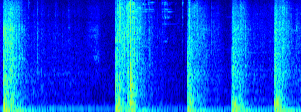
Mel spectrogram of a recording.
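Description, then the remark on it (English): Heavy thuds strike a wooden front door about five or six times, one pair in quick succession and the rest spaced out, as a man outside pushes and kicks the door of a flooded ground-level house, stuck because flood water got beneath the floor and lifted it. “pushes and kicks the front door to try to get in.”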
